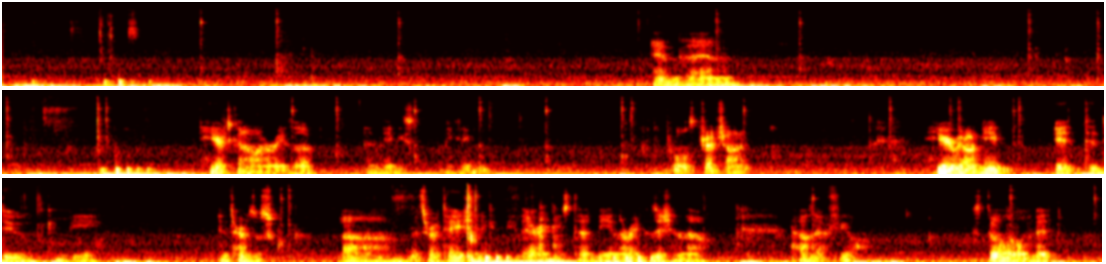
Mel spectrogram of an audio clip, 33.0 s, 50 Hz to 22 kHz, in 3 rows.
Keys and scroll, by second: 0.9 F6, 1.0 super+=, 11.9 F6, 22.2 shift+F6, 26.7 F6, 27.9-28.2 shift+Up, 28.1 shift+Up, 28.4 shift+Up.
